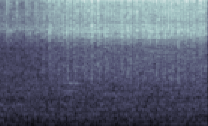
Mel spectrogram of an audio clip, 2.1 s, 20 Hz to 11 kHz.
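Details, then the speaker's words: Rebuilt 1980s Bachmann HO scale U36B pancake motor running out of its shell after the cracked gear was cleaned and the lube spread out. A steady, smooth, fairly quiet high-pitched whir with little rattle; the gear drive runs normally. "Not so much rattling anymore. Now that we've cleaned it out, our gear repair sounding fairly good. That ain't bad at all. That's much quieter."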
